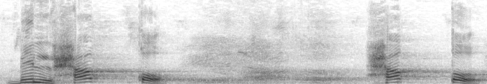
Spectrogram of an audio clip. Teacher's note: وقف میں قلقلہ مشدد ادا ہوگا کیونکہ تشدید وقف میں باقی رہتی، ختم نہیں ہوتی، اس لیے یہاں قلقلہ ہوگا.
